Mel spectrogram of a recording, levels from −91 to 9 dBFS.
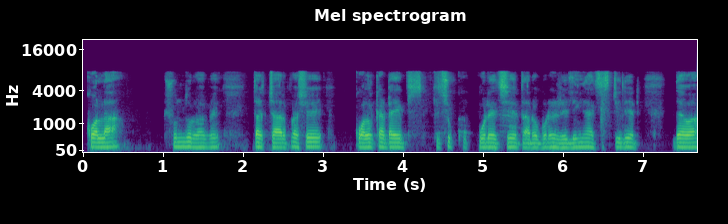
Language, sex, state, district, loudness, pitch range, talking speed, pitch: Bengali, male, West Bengal, North 24 Parganas, -21 LUFS, 120-130 Hz, 135 wpm, 125 Hz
